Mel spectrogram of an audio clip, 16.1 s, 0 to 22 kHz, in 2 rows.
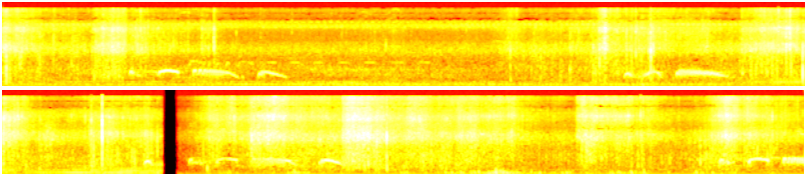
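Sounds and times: dove cooing: 0:00.9 - 0:04.4, 0:05.9 - 0:11.7, 0:15.0 - 0:16.0.

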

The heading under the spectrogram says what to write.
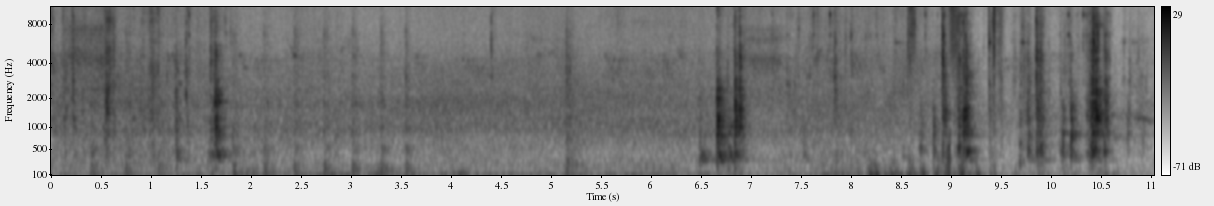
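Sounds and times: small knocks and handling noises: 0:00.0 - 0:02.6, 0:06.5 - 0:08.0.

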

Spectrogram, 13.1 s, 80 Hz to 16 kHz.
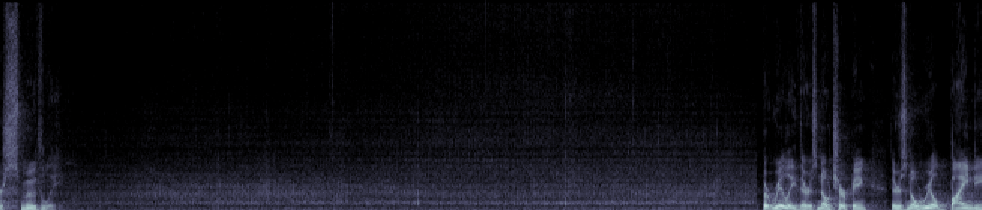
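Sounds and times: vehicle driving slowly: 0:00.0 - 0:10.2
faint ticks: 0:02.7 - 0:03.6.

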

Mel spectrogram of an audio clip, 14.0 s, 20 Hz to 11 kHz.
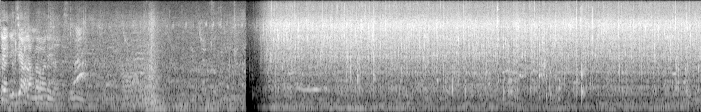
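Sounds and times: stew sizzling in pot: 0:05.0 - 0:14.0.

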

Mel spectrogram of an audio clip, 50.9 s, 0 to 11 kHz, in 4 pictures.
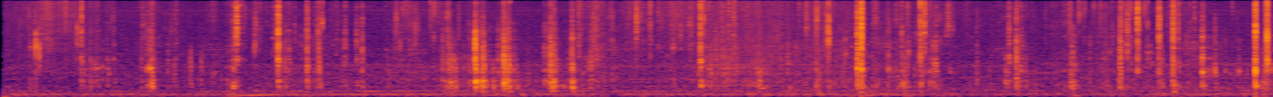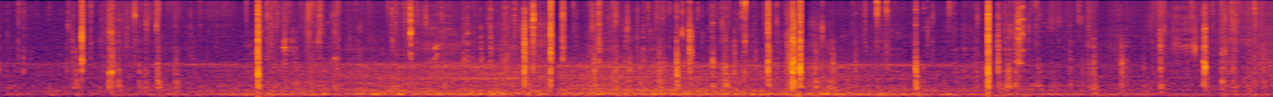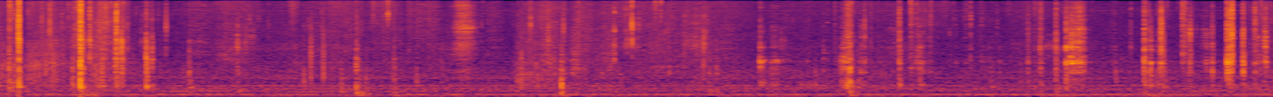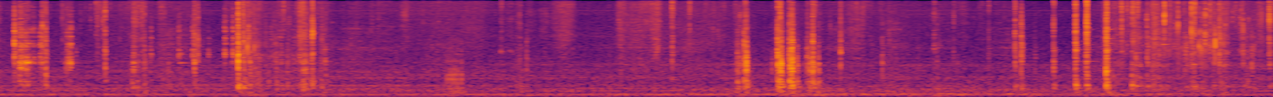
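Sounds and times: low rumble: 0:10.6 - 0:26.3.

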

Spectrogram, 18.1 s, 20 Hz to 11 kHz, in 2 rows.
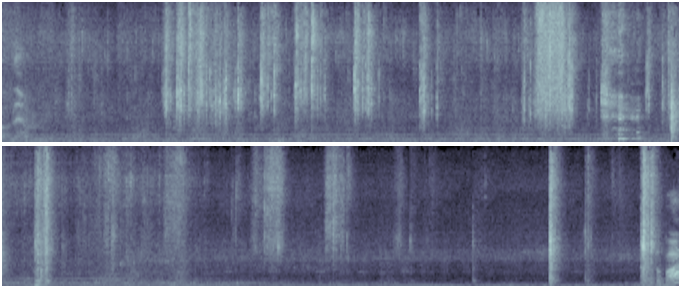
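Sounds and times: steady low hum: 0:00.0 - 0:18.0
parchment paper rustling: 0:02.1 - 0:06.0, 0:06.8 - 0:09.7, 0:12.4 - 0:14.4.

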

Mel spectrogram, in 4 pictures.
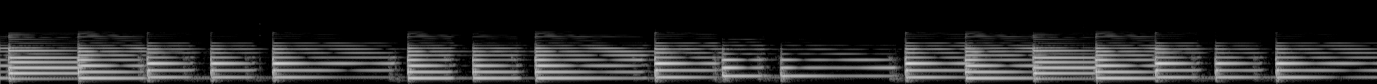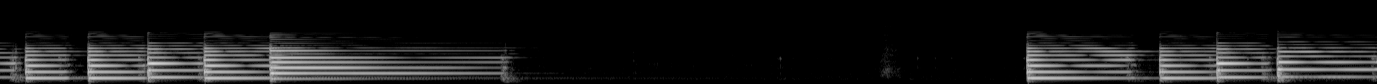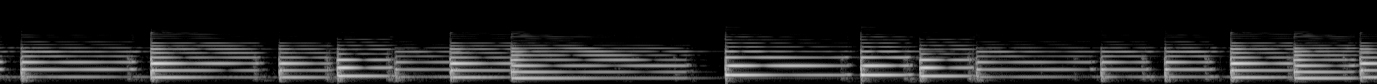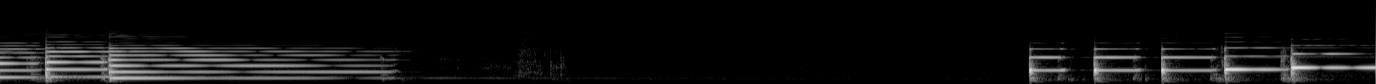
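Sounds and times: slow piano melody: 0:00.0 - 0:19.6, 0:24.0 - 0:45.9, 0:51.6 - 0:55.0.

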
